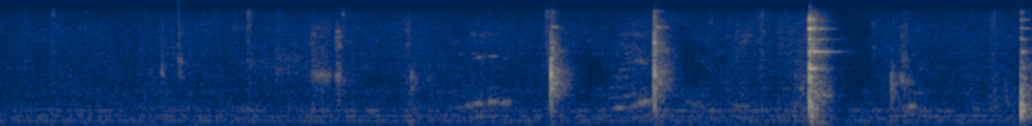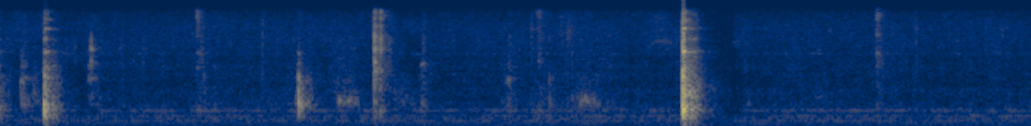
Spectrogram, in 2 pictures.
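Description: A plastic rice paddle knocking and scraping against a nonstick rice-cooker pot and a ceramic casserole dish as cooked rice is scooped and tapped off: about eight irregular sharp taps, the loudest near the end, over a faint steady hum.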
